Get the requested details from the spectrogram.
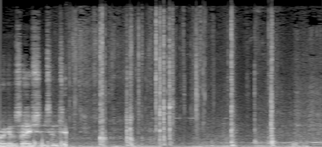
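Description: Hard plastic clicks and knocks as a cover is handled up close.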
